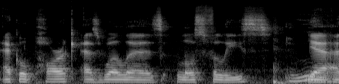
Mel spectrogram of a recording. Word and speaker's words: Los Feliz: Leo was born in Los Angeles, Grew up mostly in Echo Park as well as Los Feliz. Ooh. Yeah, I said Los Feliz, not Los Feliz.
